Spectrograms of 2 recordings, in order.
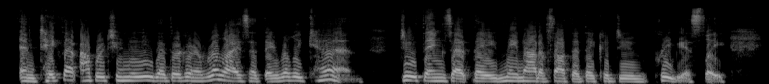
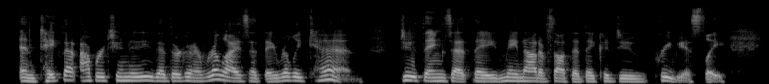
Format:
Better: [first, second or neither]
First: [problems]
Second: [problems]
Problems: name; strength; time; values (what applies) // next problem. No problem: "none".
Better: second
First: distortion; slight; 10 dB below the speech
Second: none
